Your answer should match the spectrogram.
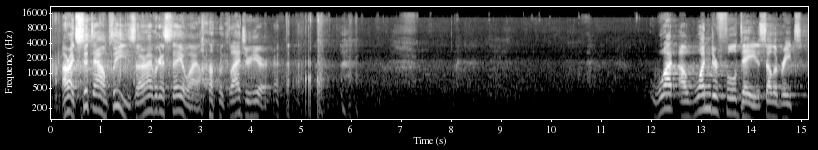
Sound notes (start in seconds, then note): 4.1 pause; 4.2 laughs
